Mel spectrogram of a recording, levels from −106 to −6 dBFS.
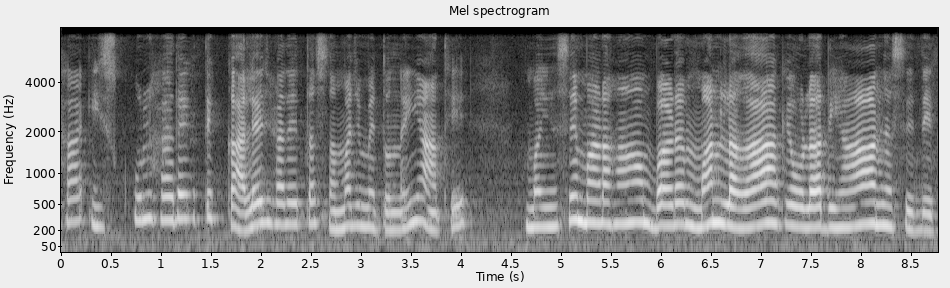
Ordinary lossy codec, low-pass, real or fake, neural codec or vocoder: none; 7.2 kHz; fake; vocoder, 44.1 kHz, 128 mel bands, Pupu-Vocoder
